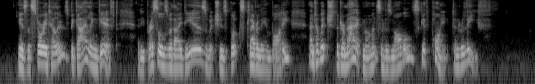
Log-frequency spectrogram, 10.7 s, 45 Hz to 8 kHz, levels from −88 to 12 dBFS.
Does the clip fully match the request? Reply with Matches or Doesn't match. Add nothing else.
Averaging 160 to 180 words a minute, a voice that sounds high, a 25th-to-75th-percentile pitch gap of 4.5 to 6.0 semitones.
Doesn't match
